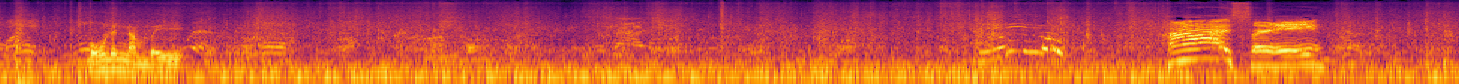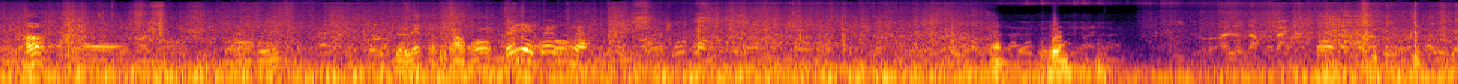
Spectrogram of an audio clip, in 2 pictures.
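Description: Men talk close by with animation.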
